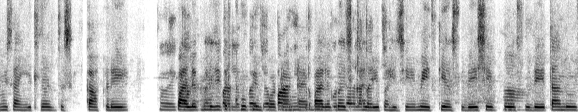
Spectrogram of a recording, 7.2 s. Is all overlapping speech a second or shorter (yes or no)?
no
